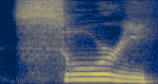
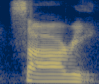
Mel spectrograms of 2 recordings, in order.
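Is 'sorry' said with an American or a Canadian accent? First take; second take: Canadian; American. First: The word has a Canadian-accented vowel. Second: The word has an American-accented vowel. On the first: "And Canada, it's very sorry" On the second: "in America, we say"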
